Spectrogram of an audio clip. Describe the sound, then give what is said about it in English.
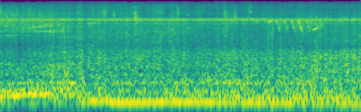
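Walt's car pulls off the highway into his service station, giving a steady low engine rumble with a constant droning hum and a faint high whine, with no voices. “Walt pulls off the highway into his service station.”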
